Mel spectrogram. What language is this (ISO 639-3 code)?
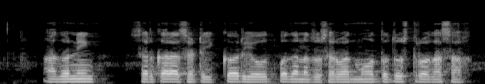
mar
